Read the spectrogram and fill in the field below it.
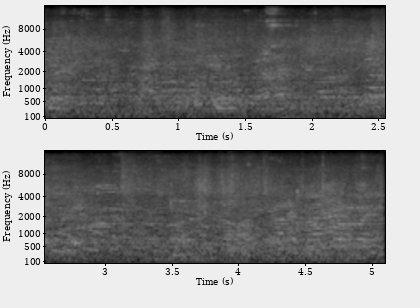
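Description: A crowd of men murmur and chatter in a large echoing hall.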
